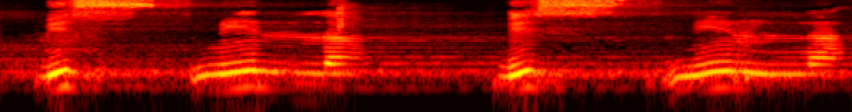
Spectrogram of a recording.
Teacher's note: Kalau sudah begitu bis enggak boleh karena nanti berubah sifatnya dia jadi syiddah. Sedangkan sin itu sifatnya hamas dan rakhawah.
